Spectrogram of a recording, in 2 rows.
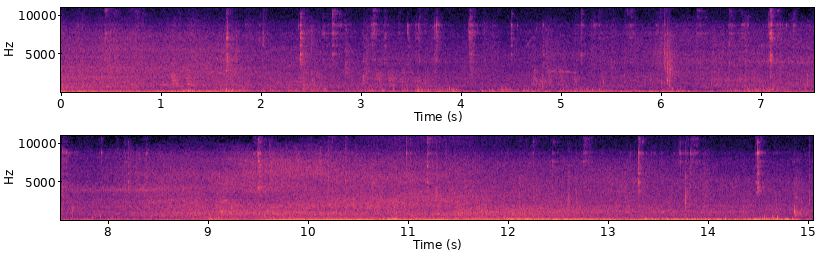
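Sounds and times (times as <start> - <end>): vehicle passing by: 7.3 - 14.8.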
